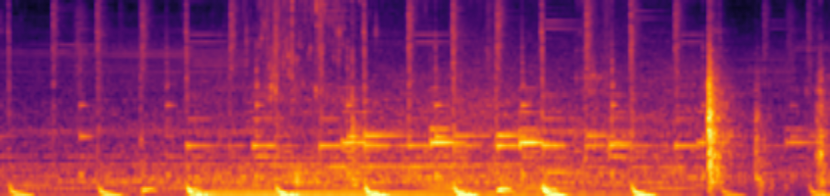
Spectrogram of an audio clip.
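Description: Water is poured into a pot of jhangora millet cooking with biryani masala, giving a gurgling, glugging stream with repeated bubbly pulses, close and moderately loud, with no speech.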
